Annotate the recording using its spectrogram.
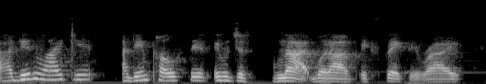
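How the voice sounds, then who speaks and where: A woman's fairly low voice with very wide pitch swings, moderate pace, music in the background. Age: 50s. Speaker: YouTuber and photographer. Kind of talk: interview.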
